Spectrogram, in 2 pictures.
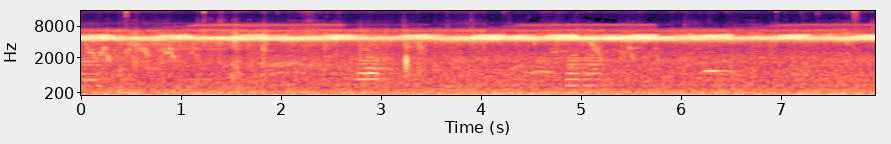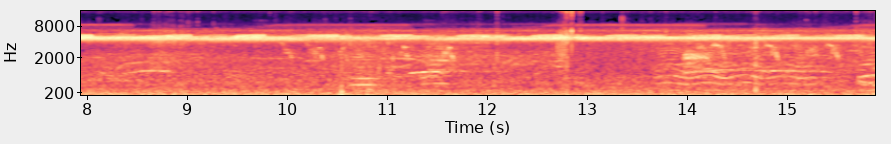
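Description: Steady, high-pitched trilling of an insect chorus, such as crickets, running throughout, with a few faint short calls here and there.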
